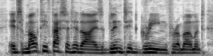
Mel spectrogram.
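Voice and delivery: plain reading voice

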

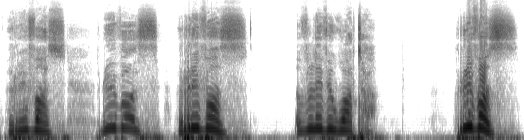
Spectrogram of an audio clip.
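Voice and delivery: put-on high, loud, accented preacher chant; Rodney Howard-Browne. Imitating revival minister's catchphrase, high, loud cries. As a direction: punch each word as a separate ringing cry. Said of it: "his thing is to say".

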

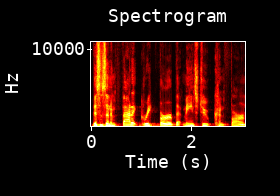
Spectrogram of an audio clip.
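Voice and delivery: normal talking voice

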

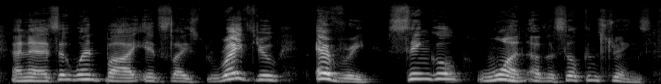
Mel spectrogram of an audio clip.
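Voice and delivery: ordinary delivery

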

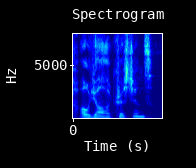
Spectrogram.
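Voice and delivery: high, eager retold question; excited woman, imitated. She asks about his group of friends, imitated high surprise. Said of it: "And she goes".

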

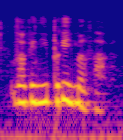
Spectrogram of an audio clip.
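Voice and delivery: ordinary delivery

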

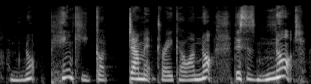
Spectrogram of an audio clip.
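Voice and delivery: loud, exasperated protest; angry outburst. A narrator's reading. Harry rejecting the name Pinky, angry outburst. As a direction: burst out, then break off.

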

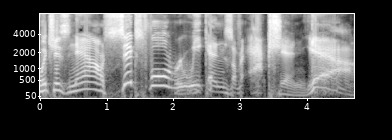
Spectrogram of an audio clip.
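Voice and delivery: excited, stretched-out announcing. Real, not acted. Host plugging the Renaissance festival, excited. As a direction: stumble over the words with excitement. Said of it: "I'm so excited I can't even talk".

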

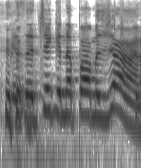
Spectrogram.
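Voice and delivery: high, loud caricature Italian; mock Italian accent. Teasing his friend over chicken Parmesan, mock Italian accent. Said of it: "why'd you get Italian?".

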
